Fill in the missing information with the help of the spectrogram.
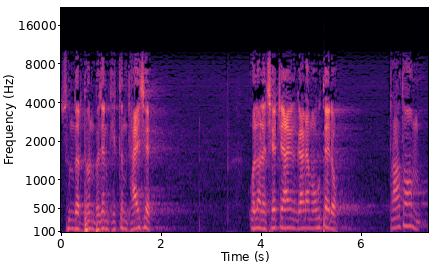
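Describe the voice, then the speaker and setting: A male preacher, telling a devotional story with vivid, animated delivery. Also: fairly high pitch, measured pace, long pauses. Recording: reverberant hall.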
